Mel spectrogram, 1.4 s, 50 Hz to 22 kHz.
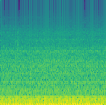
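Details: Salvage-title 2019 Ford F-150 5.0L V8 with front-end damage, just jump-started from a 2-volt battery, check engine light on: a steady, deep V8 rumble, even with no knocks or misses; it sounds healthy.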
